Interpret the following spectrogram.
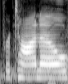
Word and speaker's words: Pratano: And hosting with me today, we have Hey everyone, I'm Pratano, rhymes with Capitano, the voice of child's master, Skirk.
